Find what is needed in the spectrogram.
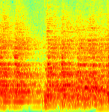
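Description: Brass band of cornets, euphoniums and tubas playing slow, sustained hymn-like chords, with a new chord swelling in about a second in.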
